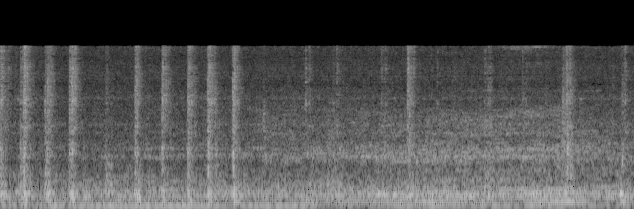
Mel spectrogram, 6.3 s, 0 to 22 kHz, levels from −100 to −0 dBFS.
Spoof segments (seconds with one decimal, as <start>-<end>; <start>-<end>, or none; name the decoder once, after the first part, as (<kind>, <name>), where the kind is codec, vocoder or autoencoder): 2.6-5.5 (vocoder, BigVGAN v2)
